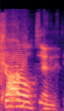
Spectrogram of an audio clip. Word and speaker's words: Charlton: Come on, Charleston. Sure. I'm stuck. – It's Charlton. – Charlton. It's Charlton. I can't.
